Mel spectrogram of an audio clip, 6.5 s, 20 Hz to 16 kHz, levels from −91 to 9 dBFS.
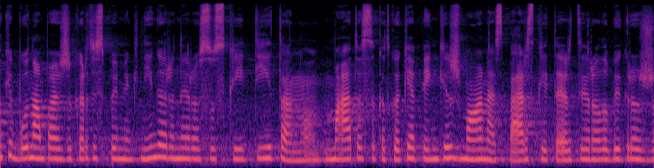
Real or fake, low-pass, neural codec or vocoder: real; 14.4 kHz; none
